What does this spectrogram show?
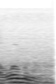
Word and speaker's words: aluminum: that were written and the guy had written out the pronunciation in the papers and it's aluminum the guy that discovered it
